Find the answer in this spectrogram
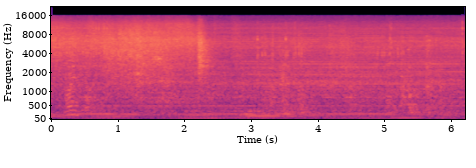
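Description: Low steady hum over a background hiss, with one light click a little over two seconds in.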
